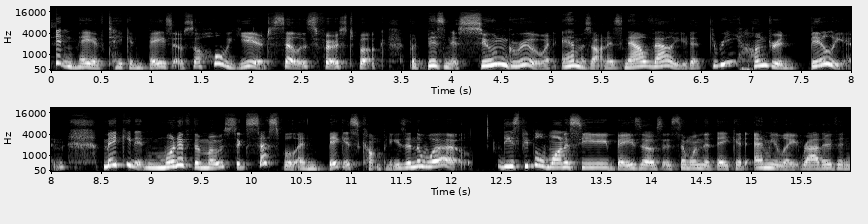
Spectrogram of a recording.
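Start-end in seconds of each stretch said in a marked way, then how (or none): 0.1-12.2 poorly done, bad put-on British accent. Reading more of the article aloud in a bad put-on British accent. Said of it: "I'm doing the accent still".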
